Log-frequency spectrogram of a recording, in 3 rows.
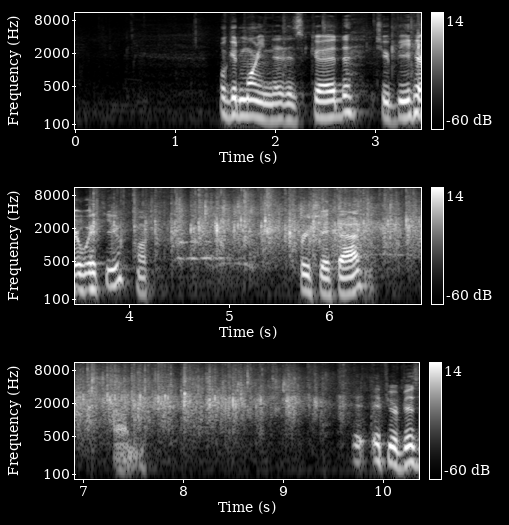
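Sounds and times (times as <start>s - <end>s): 
speech: 1.4s - 4.4s, 5.7s - 6.6s, 7.3s - 7.7s, 9.7s - 10.3s
audience applauding: 3.1s - 10.3s.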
